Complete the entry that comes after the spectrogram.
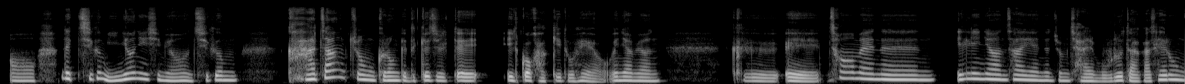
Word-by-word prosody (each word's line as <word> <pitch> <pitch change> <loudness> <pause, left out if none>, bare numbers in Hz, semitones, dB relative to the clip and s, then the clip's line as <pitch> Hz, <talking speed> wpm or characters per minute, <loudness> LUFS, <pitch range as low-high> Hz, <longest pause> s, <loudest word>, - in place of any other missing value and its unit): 어 170 -1 -2 0.2
근데 270 -3 +2
지금 250 0 -1
2 175 +1 +2
년이시면 210 -9 +1
지금 195 +4 -1 0.5
가장 310 +8 +2
좀 220 -7 +1
그런 185 -2 +2
게 180 - -1
느껴질 175 +1 -1
때일 170 0 +1 0.4
것 185 - +6
같기도 155 -1 -5
해요. 145 -7 -3
왜냐하면 170 -3 +1 0.7
그 155 -3 -4
예 145 -4 +3
처음에는 225 -5 +2 0.2
1-2 255 +3 +2
년 235 -3 +3
사이에는 205 -4 +1
좀 175 -1 -3
잘 160 -2 -1
모르다가 150 0 -1
새로운 215 +4 +2
185 Hz, 265 characters per minute, -23 LUFS, 165-225 Hz, 0.7 s, 것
